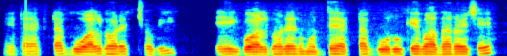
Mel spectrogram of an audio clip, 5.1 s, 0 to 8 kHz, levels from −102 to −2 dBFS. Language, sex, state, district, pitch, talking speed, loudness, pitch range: Bengali, male, West Bengal, Jalpaiguri, 135 Hz, 165 wpm, -21 LUFS, 130-140 Hz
